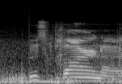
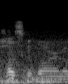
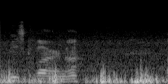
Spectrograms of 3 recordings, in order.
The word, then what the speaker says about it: Husqvarna: Husqvarna is how it's pronounced. I always call it husqvarna, but husqvarna.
